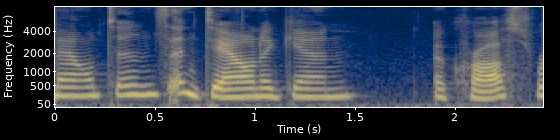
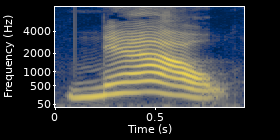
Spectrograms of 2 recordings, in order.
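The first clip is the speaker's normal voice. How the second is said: loud, drawn-out shout; shouted command; 4 semitones higher, 12 dB louder than usual. A narrator's reading. Mama signalling children to throw pepper, shouted command. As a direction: give the signal at full voice, pitched up. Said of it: "shouted Mama".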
